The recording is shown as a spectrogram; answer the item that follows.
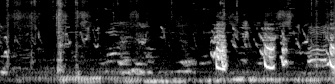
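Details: Pheasant chicks while feeding: after a quiet, murmuring start, loud downward-sweeping peeps come in short bursts near the end, three clusters about half a second apart, over soft tapping and low background noise.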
